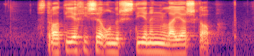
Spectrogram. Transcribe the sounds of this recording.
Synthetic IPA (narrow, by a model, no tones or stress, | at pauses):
strɐtiəχisəʔɔndərstiənəŋləjərskɐ̰p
